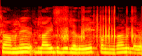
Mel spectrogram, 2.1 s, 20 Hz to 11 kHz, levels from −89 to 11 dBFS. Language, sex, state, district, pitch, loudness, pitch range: Hindi, male, Uttar Pradesh, Shamli, 185 Hz, -17 LUFS, 180-190 Hz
